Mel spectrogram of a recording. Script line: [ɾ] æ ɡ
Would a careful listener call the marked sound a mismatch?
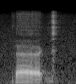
no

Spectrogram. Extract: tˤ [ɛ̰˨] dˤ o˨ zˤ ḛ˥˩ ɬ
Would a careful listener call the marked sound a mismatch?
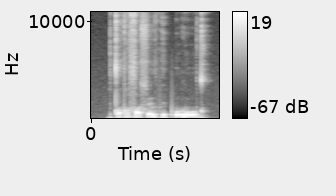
no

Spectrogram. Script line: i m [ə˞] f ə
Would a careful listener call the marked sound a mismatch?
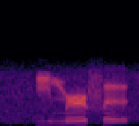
no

